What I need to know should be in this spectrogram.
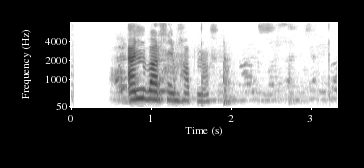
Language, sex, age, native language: Icelandic, female, 10, Icelandic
